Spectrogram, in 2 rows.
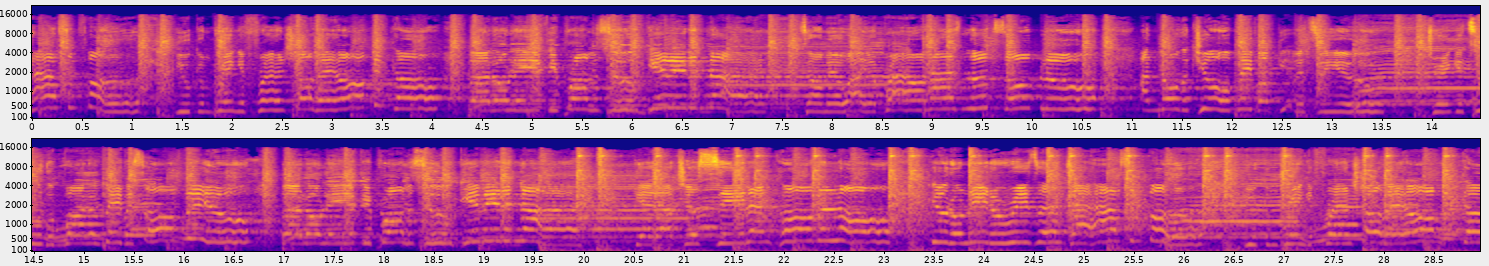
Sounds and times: Music of Asia: 12.1 - 28.9.

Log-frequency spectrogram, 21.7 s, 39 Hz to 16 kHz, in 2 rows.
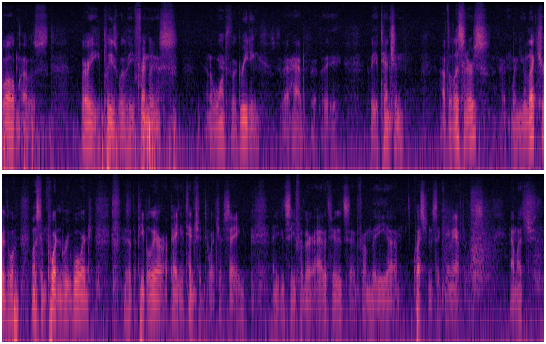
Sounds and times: Speech: 0.0 - 1.0, 1.6 - 6.8, 7.4 - 8.1, 8.8 - 21.6.

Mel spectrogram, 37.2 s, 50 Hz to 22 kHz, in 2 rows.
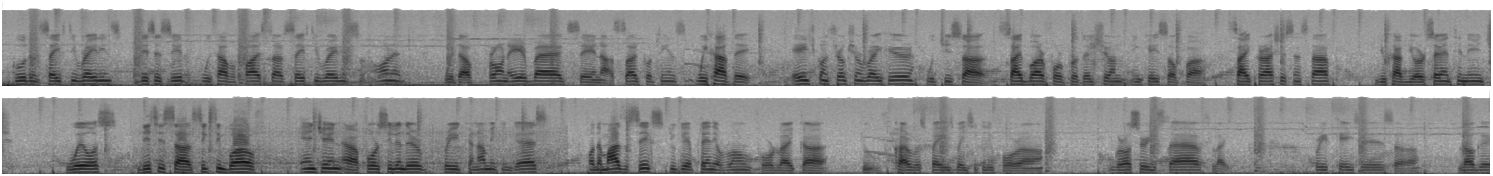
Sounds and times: Speech: 0.0 - 5.0, 5.6 - 16.6, 17.2 - 18.8, 19.4 - 21.8, 22.4 - 25.4, 26.0 - 31.7, 32.4 - 34.0, 35.0 - 37.2
Music: 0.0 - 37.2.

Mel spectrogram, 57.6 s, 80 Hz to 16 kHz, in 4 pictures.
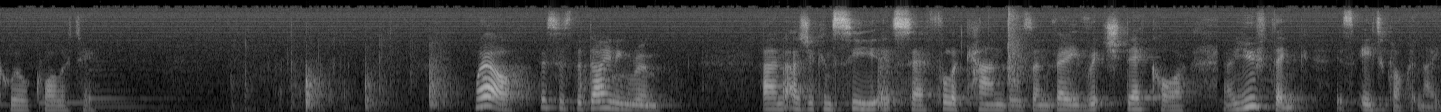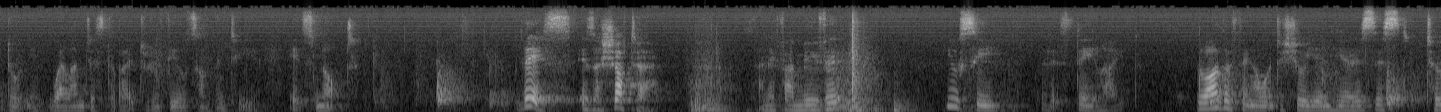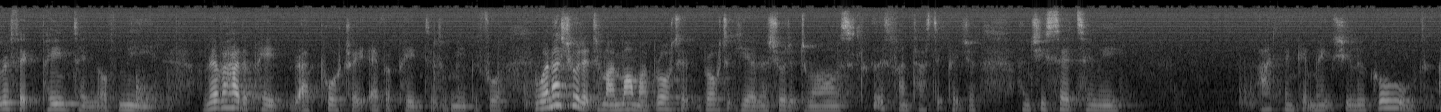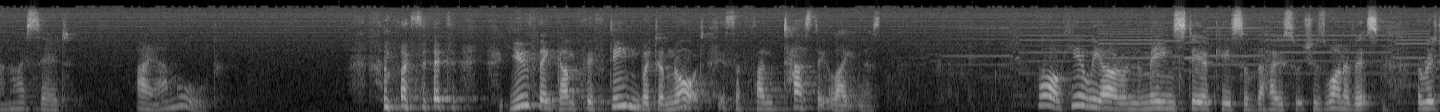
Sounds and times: Female speech, woman speaking: 0.0 - 1.0, 4.8 - 6.8, 7.6 - 18.1, 19.6 - 21.1, 22.0 - 23.1, 23.9 - 25.7, 26.4 - 40.1, 41.4 - 44.0, 44.6 - 45.5, 47.0 - 52.1, 53.6 - 57.6.

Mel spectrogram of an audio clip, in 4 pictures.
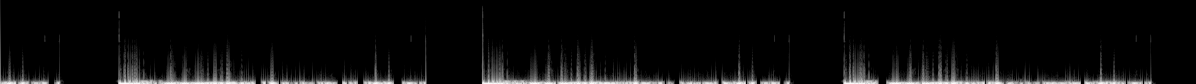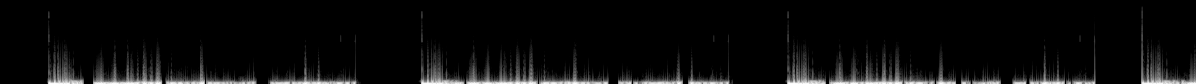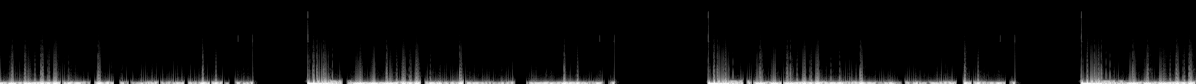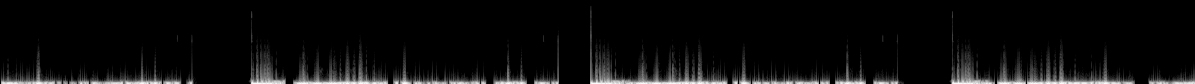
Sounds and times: Rumble: 0.0 - 0.6, 1.2 - 11.6, 12.4 - 15.6, 16.2 - 30.1, 31.0 - 34.1, 34.7 - 37.8, 38.4 - 47.8.

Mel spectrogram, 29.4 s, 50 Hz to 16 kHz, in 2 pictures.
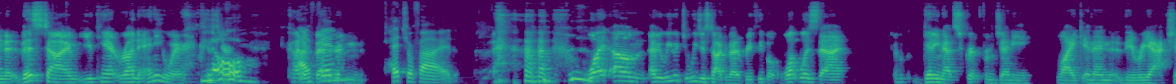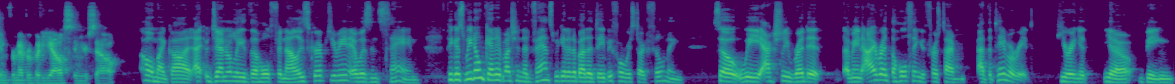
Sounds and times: Speech: 0.0 - 10.6, 11.2 - 29.3.

